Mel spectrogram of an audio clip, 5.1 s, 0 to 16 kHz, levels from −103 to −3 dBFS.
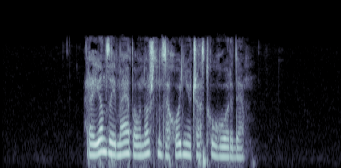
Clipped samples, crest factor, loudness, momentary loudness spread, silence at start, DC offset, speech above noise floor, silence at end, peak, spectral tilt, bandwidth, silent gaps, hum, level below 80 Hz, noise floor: under 0.1%; 24 dB; -23 LUFS; 11 LU; 1.3 s; under 0.1%; 61 dB; 1.45 s; -2 dBFS; -3 dB/octave; 8 kHz; none; none; -54 dBFS; -85 dBFS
